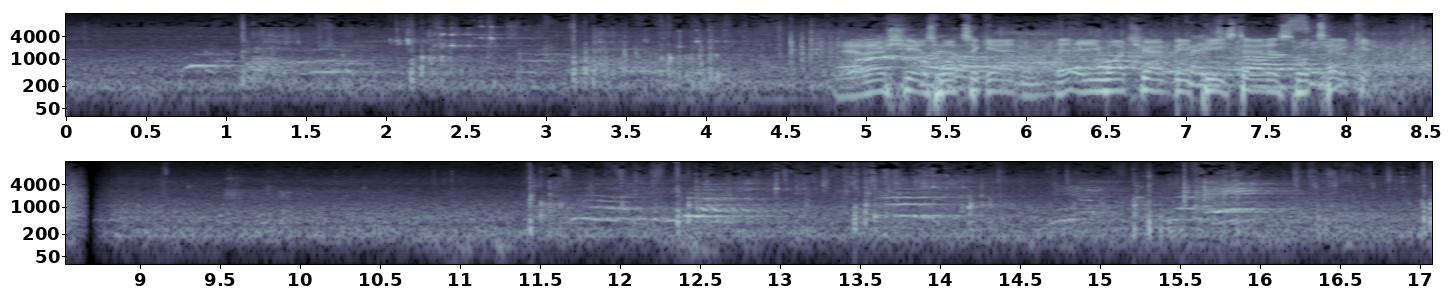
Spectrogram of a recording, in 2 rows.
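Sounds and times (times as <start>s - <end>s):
tennis ball bouncing: 1.0s - 5.0s, 11.4s - 14.4s, 15.1s - 17.0s
crowd hum: 2.8s - 8.7s
players shouting: 4.8s - 8.5s.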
